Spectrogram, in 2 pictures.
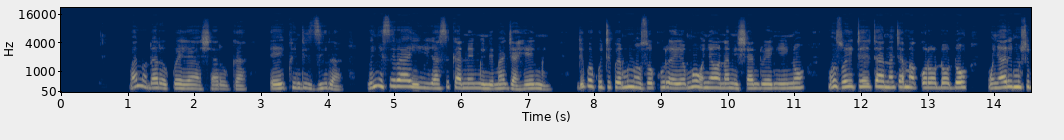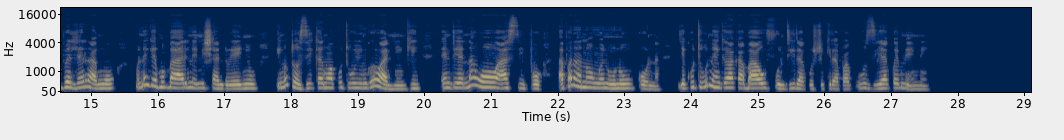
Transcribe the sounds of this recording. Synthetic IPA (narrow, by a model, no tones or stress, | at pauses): ʋano̞ɗaɾokwejaːʃaɾuka | eikwindid͡ziːra | wiɲisiɾaijasikane̞mwine̞mad͡ʒaɦemwi | ndiko̞kutikwemuno̞zo̞kuɾejomweoɲaonamiʃandoje̞ɲuino | muzo̞itetanat͡ʃamako̞ɾoɗo̞ɗo | muɲaɾimuʂibʱe̞ɮe̞raːmwo̞ | mune̞ŋɡe̞muɓaːɾine̞miʃandoje̞ɲu | ino̞to̞ziikanwakutiujuŋɡwe̞wan̤iːŋɡi | endienawo̞ːsiːpo̞ | ɦapananomwe̞niuno̞uko̞na | nɡe̞kutiune̞ŋɡe̞wakaɓaufundiɾakuʂikiɾapakuzijakwe̞me̞ːne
